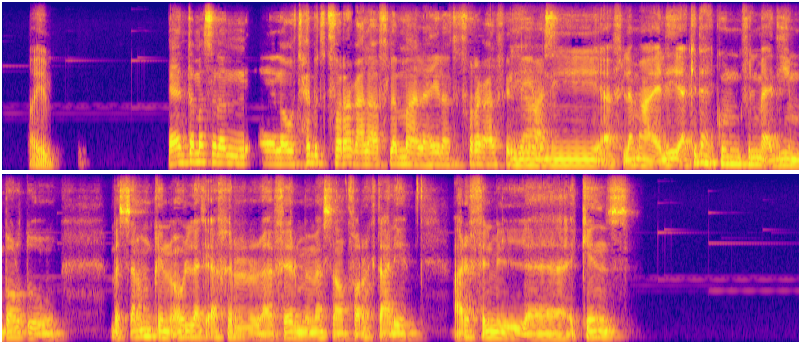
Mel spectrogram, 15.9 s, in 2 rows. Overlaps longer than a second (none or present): none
